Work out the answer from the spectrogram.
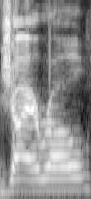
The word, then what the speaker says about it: gyro: like gyroscopic or whatever i've always called them heroes because that's that's you know how it's pronounced over there but i've every time i say that here people just be like you mean gyro so i just started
